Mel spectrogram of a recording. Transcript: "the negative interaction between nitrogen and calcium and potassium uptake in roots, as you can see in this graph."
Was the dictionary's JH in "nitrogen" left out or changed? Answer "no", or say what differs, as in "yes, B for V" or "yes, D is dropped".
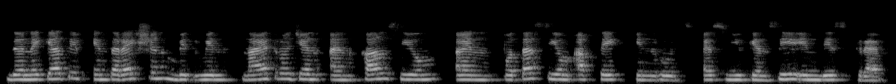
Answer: no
